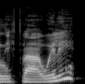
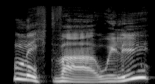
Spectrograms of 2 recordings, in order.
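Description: First: Said in the usual way. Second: Raised voice, rising on the name; louder repeat. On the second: A narrator's reading. Nanny repeats her question to old man, louder. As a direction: press for agreement loudly. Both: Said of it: "wiederholte Nanny noch lauter".

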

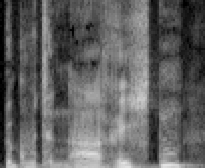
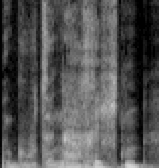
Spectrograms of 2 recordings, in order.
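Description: First: Slow, higher and louder questioning; stretched, incredulous query; disbelieving. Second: Said in the usual way. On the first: Acted. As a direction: echo it as if you can't believe it. Repeats the news in disbelief.

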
